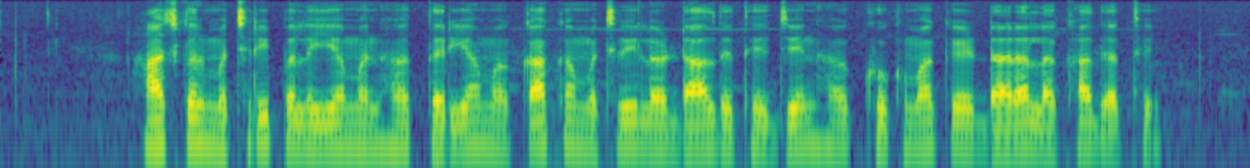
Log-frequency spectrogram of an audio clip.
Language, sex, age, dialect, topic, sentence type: Chhattisgarhi, male, 18-24, Eastern, agriculture, statement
